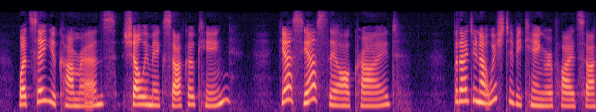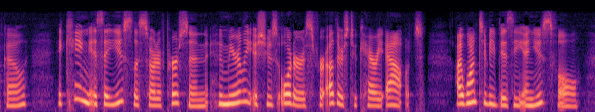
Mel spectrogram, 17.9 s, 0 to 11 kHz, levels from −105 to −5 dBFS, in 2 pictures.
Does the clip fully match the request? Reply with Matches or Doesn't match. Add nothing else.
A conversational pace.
Matches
